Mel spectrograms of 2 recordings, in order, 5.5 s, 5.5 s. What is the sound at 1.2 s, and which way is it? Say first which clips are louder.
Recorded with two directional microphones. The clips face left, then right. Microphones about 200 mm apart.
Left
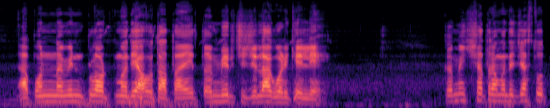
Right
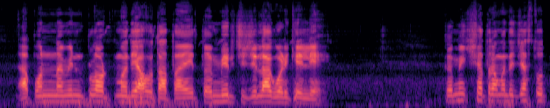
Speech: left 1 dB; centre (ahead or behind).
